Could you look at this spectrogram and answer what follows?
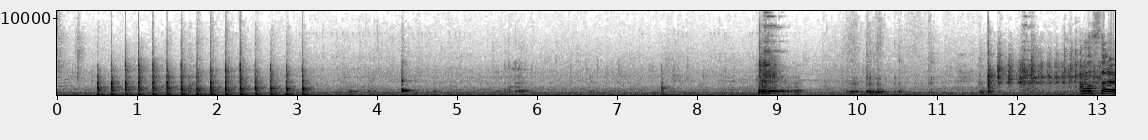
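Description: Marshmallow cream is stirred into a candy mixture in a pot. A spoon scrapes and knocks against the pot in quick rhythmic strokes at first, then slower scattered clinks and scrapes follow, close and fairly loud.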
